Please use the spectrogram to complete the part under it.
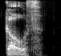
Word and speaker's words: Goethe: And then a young Johann Goethe, or as I pronounce it, Goethe, G-O-E-T-H-E, saw Faust puppet show, a little puppet show featuring Dr. Faust and the devil.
